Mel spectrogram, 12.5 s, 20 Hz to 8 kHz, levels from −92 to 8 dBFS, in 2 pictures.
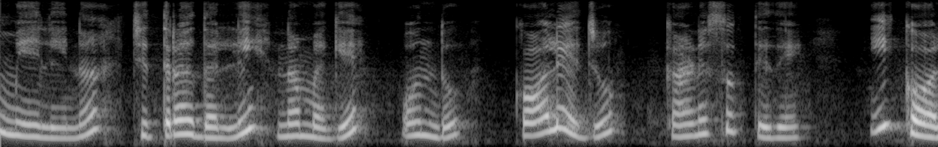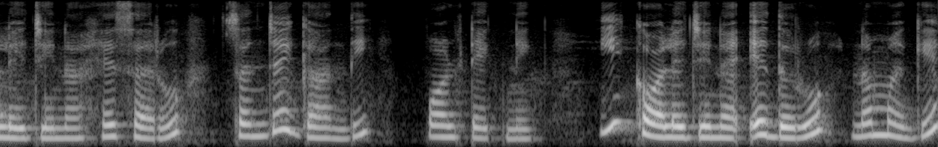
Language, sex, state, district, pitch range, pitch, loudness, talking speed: Kannada, female, Karnataka, Bellary, 215-285 Hz, 245 Hz, -22 LUFS, 85 wpm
